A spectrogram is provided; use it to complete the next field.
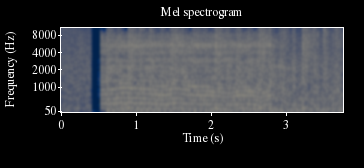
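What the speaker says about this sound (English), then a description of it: "The chainsaw has a compact yet powerful design, with a gasoline or electric engine encased in a durable plastic housing" A chainsaw, gasoline or electric, rips through wood, its engine roaring loud and close after a brief cut-out, pitch wavering slightly as the chain bites.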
